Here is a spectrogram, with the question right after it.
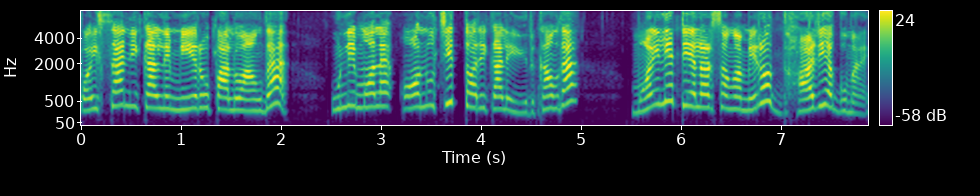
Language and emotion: Nepali, angry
